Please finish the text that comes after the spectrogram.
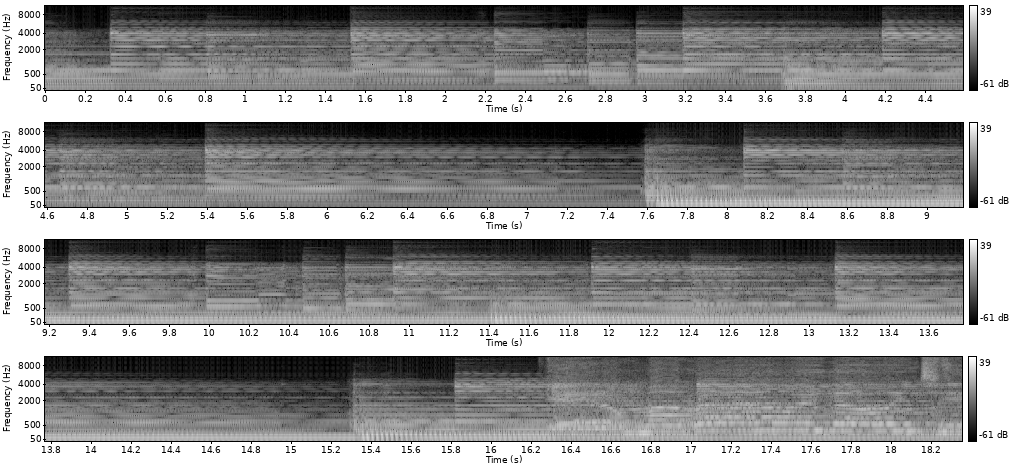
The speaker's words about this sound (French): Et donc là, ils reviennent avec un nouveau single qui annonce évidemment un nouvel album à arriver. On va écouter ce single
